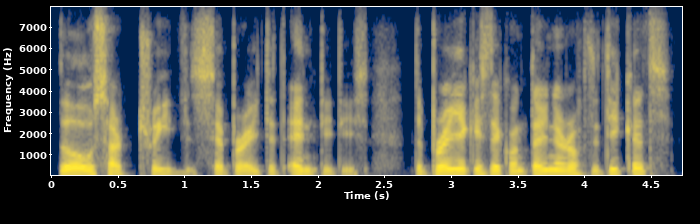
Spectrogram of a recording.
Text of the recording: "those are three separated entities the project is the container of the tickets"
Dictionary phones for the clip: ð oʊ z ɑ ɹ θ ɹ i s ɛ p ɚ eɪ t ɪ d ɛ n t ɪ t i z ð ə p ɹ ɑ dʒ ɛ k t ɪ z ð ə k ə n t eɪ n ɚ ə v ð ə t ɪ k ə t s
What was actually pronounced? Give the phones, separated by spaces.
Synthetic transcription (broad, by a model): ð oʊ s ɑ ɹ t ɹ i s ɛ p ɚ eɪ t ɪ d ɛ n t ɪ t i s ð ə p ɹ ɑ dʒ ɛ k t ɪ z ð ə k ə n t eɪ n ɚ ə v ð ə t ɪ k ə t s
